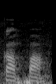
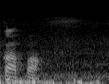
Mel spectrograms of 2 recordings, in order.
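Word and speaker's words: κ: इट is represented by कापा, इसको बोलते हैं कापा, K is pronounced as कापा।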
